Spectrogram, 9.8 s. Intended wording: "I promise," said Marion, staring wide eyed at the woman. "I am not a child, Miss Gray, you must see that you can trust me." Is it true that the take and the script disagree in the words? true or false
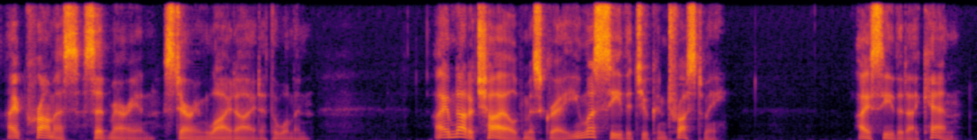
true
